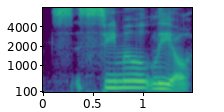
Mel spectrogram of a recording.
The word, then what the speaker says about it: Simu Liu: no idea about, I don't know how to pronounce his name. Simu Liu. Simu Liu.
